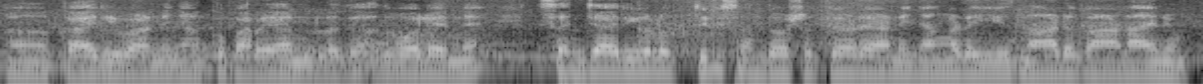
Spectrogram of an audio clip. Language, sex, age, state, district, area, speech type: Malayalam, female, 45-60, Kerala, Alappuzha, rural, spontaneous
